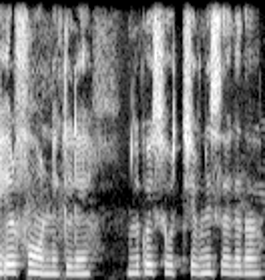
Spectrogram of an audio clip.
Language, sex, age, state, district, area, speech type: Dogri, female, 18-30, Jammu and Kashmir, Reasi, rural, spontaneous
